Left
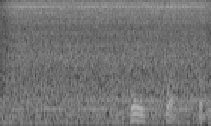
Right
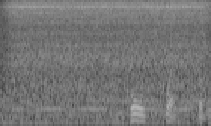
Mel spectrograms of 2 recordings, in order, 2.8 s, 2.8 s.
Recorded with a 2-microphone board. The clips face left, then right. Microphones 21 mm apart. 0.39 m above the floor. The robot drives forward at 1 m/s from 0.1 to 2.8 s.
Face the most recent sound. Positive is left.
turn(degrees=-5)  # may be behind; listen again after turning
